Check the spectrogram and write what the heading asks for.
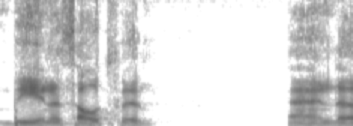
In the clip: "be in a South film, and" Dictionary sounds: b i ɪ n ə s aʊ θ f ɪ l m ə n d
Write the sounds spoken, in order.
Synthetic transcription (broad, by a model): b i ɪ n ə s aʊ t f ɪ l m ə n d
